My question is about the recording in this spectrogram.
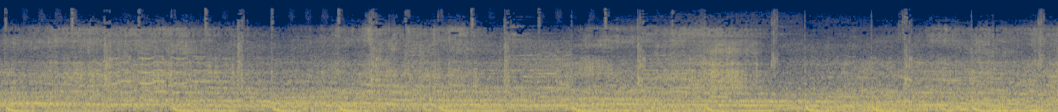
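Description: Race car engines running around the track during an ARCA race, a continuous loud drone with some rising and falling pitch as cars pass, mixed with background music.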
